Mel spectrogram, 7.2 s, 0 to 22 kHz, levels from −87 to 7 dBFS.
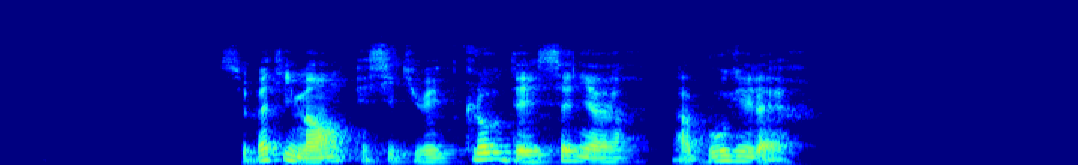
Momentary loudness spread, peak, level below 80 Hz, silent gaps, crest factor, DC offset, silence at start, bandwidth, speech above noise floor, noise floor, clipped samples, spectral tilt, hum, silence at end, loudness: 13 LU; -18 dBFS; -76 dBFS; 4.39-4.48 s; 22 dB; under 0.1%; 1.5 s; 7.6 kHz; over 51 dB; under -90 dBFS; under 0.1%; -5 dB/octave; none; 1.9 s; -39 LUFS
